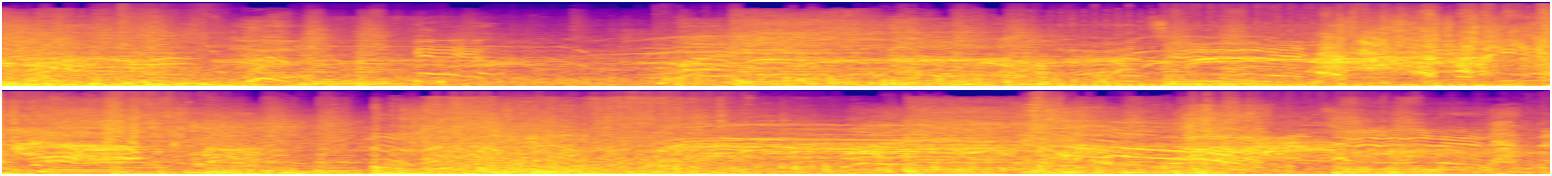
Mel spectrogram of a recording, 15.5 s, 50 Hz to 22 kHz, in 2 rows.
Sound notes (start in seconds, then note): 5.3 gunfire; 9.6 people screaming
